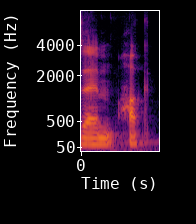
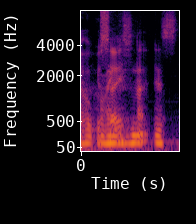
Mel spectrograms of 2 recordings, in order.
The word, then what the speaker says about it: Hokusai: So it was, the artist was Hokusai. Yeah, Hokusai.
